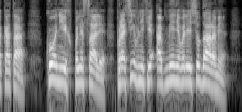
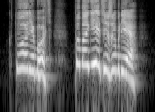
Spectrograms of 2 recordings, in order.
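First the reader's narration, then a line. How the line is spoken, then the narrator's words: Breathless plea. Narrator (Russian): выдохнул певец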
